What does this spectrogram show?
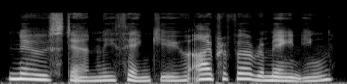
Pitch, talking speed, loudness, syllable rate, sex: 195 Hz, 120 wpm, -16 LUFS, 3.5 syllables/s, female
